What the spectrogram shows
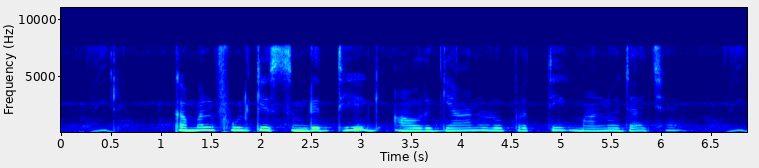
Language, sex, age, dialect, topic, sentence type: Maithili, female, 25-30, Angika, agriculture, statement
